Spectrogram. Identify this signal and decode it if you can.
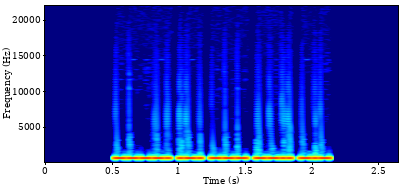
Morse code, heard as a keyed tone, about 46 wpm, 700 Hz. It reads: 9ROZK
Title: Code Groups - 5 Letter:Numbers - 50wpm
